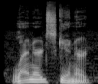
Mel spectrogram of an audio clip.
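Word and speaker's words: Lynyrd Skynyrd: It wasn't until 1973, however, when they hit it big with their debut album pronounced Leonard Skinnard that the world truly started to take notice.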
